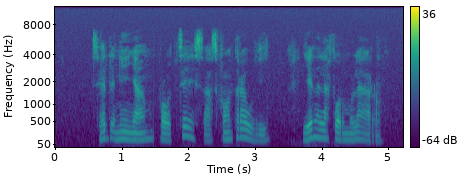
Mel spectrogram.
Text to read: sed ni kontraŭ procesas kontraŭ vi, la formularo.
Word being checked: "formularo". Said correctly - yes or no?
yes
